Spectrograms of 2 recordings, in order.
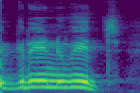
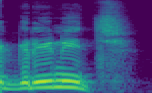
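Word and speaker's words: Greenwich: यानी कि अगर इसकी बात करें तो इंग्लिश मीडियम में की बुक जो है उसमें ये स्पेलिंग इसकी दी हुई है, ग्रीनविच, और जबकि हिंदी वाली जो है ना किताब में लिखा हुआ है ग्रीनिच। तो ये सही इसी को माना जाता है।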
